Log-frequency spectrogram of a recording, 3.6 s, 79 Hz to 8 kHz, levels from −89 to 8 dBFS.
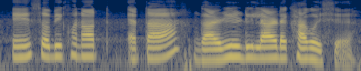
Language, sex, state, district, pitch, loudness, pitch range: Assamese, female, Assam, Sonitpur, 190 Hz, -17 LUFS, 175-205 Hz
